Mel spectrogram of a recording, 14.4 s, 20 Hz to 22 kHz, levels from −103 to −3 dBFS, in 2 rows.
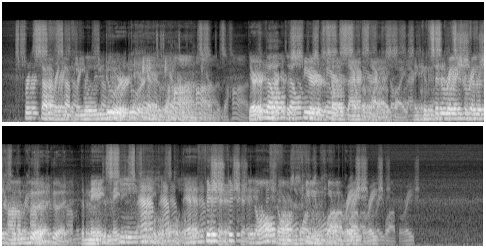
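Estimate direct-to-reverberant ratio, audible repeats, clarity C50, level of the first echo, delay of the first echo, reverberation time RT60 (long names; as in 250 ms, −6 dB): no reverb audible, 5, no reverb audible, −4.0 dB, 59 ms, no reverb audible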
